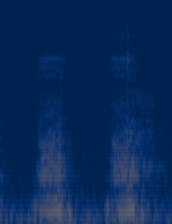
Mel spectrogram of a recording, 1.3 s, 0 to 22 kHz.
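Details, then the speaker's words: Two soft rhythmic whooshing suction cycles, about one every half second, from a Paruu P10 hands-free wearable breast pump worn by a mother of two; breast pump suction cycles. "Okay, I am actually wearing one of the pumps right now. So it with me talking, you're probably not going to be able to hear it. I'll be quiet for just a second."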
